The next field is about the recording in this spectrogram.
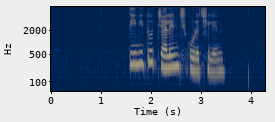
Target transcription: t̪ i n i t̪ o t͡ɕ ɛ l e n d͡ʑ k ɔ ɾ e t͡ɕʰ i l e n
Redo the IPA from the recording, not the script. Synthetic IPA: t̪ i n i t̪ o t͡ɕ ɛ l e n d͡ʑ k o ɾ e t͡ɕʰ i l e n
